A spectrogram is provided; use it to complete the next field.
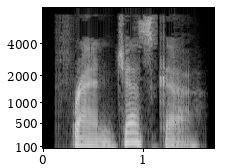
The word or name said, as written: francesca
